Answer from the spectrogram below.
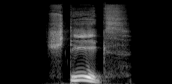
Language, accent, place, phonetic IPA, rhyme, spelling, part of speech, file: German, Germany, Berlin, [ʃteːks], -eːks, Stegs, noun, De-Stegs.ogg
- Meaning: genitive singular of Steg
